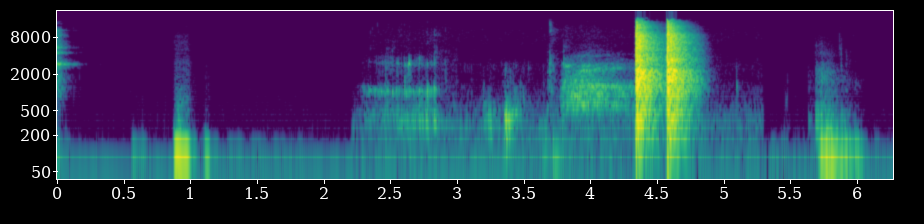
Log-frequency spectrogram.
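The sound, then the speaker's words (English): Two sharp, bright clinks of glasses touching close together in a toast, ringing briefly, with a few soft thumps and faint rustling around them and no talking. “Well, cheers. Cheers.”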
